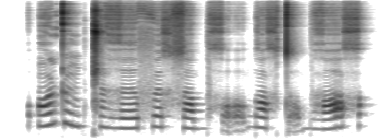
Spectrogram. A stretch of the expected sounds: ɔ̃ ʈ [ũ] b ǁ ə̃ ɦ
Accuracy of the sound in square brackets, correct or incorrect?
correct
